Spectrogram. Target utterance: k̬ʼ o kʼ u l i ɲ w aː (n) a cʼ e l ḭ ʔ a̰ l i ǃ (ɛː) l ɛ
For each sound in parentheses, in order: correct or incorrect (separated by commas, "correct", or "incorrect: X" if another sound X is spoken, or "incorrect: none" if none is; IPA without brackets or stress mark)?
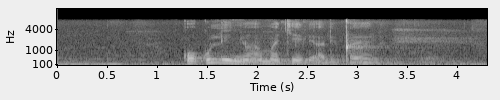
incorrect: m, correct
